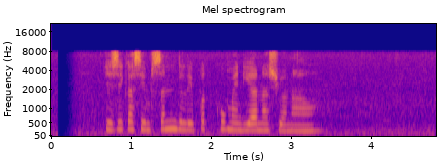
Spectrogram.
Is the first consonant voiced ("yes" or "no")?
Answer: yes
